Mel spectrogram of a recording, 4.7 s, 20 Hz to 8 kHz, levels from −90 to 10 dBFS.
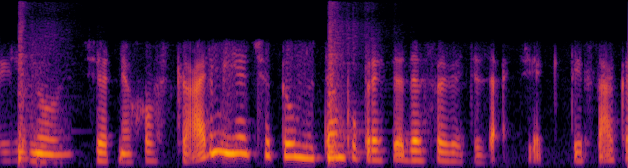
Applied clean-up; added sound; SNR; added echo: neural mask model RNNoise.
